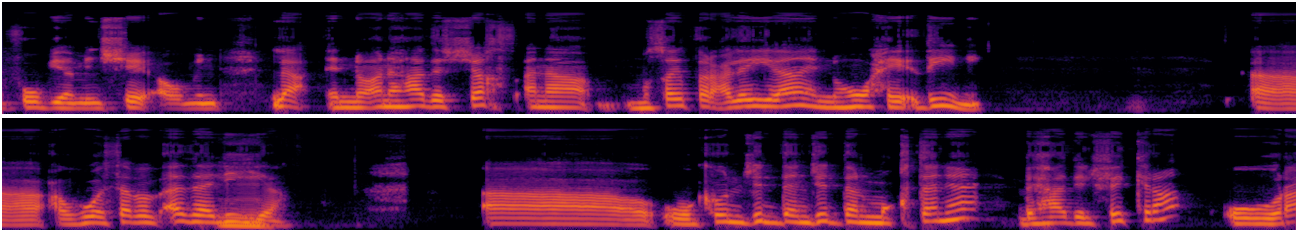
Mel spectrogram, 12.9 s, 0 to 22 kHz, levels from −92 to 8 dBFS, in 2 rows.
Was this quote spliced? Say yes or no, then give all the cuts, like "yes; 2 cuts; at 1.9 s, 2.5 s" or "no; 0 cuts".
no; 0 cuts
